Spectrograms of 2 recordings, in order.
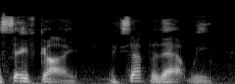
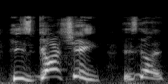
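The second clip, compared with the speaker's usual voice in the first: put-on high, loud child voice, overdramatic; little boy exaggerating a scrape; dramatic kid; 4 dB louder than usual. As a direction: play up the wound like an excited kid.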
